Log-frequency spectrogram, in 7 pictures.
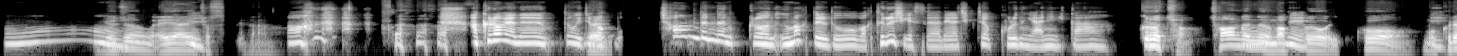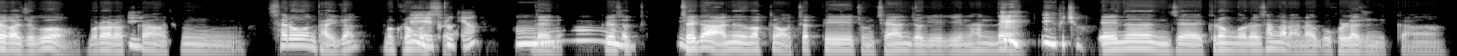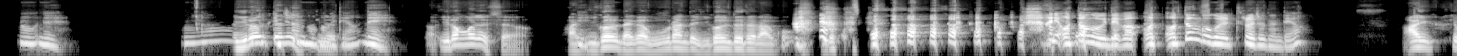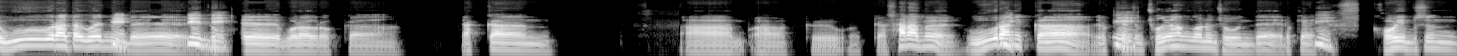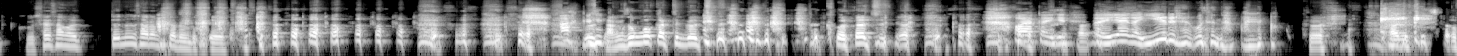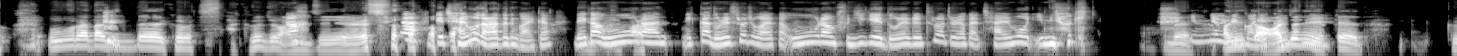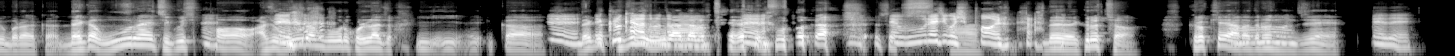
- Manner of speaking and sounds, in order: laugh; laugh; other background noise; tapping; throat clearing; laugh; laugh; laughing while speaking: "아"; laugh; laugh; laughing while speaking: "무슨 장송곡 같은 걸 틀어 주는 골라 주면"; laugh; laughing while speaking: "못 했나 봐요"; laugh; laughing while speaking: "아니 좀"; cough; "우울하다는데" said as "우울하다닌데"; throat clearing; teeth sucking; laughing while speaking: "아"; laughing while speaking: "이랬어요"; laugh; laughing while speaking: "입력이"; laugh; laugh; laughing while speaking: "우울하다는데 우울한"; laughing while speaking: "이렇게 알아들었"; teeth sucking
- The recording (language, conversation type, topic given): Korean, podcast, 가족의 음악 취향이 당신의 음악 취향에 영향을 주었나요?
